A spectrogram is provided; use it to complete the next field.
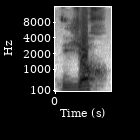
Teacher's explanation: خا بھی حروف مستعلیہ کا حرف ہے، اس کو بھی پر کر کے پڑھنا ہے۔ یا خا زبر یخ، تو زبر تو، یخ تو، ف پیش فو، یخ توفو۔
